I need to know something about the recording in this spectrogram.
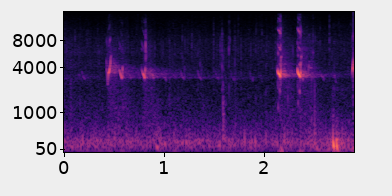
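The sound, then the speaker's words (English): Wild birds calling: a handful of sharp, high-pitched chirps at irregular intervals, rising briefly over a steady thin whine and a soft low rumble, with no one speaking; recorded while raining under an overcast sky, with birds numbered 749 and 745 responding. “Wild birds are calling.”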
